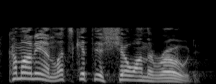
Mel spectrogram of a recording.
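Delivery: mock firm tone. Retelling a story of a man hurrying an elevator: imitating a firm command. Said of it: "I firmly said".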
